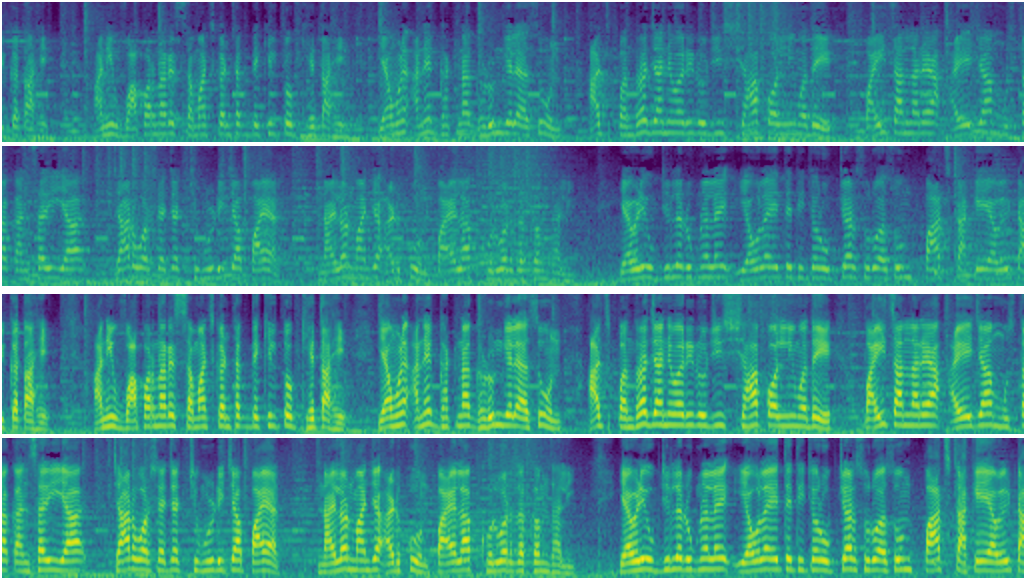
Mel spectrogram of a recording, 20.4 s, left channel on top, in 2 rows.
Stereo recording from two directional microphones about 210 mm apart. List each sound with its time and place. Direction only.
0.0 s a man's voice: 45° right (ahead or behind)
